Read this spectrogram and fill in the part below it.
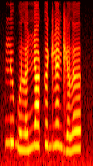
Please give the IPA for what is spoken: nɨ˦ɡʷɨ˨l ə˧ɲa˦kə˦d͡ʒɛ̃˦ d͡ʒə˨lə˧

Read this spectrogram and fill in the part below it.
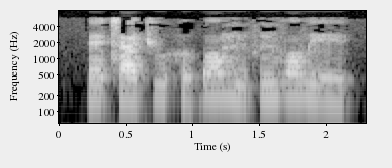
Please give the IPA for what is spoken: ɛ˨ t͡sa˨t͡ʃu˨hʊ˨ ɓɔ˦mĩ˨fĩ˦ vɔ˦βe˨

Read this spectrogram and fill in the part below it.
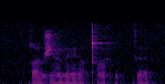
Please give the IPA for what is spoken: quː˨ʒã˨ ðɛ̃ː˨ɹqʼã˦hu˦kːə˦˨

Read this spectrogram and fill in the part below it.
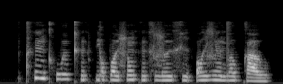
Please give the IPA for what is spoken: tʰĩ kʰwʉ kʰĩxpjɔpʌy̯ɬõ kĩxɮʉy̯xi ʔɔi̯ɮĩdʌu̯ kau̯

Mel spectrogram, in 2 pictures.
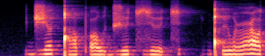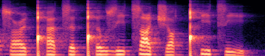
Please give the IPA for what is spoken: d͡ʒə ɡ͡ǃɒpʼɔwd͡ʒʉt͡szʉt͡s | ǃʼʉwʕɔt͡sʕʏ ǃʰat͡səǃʰəw zit͡sɑt͡ʃɒ ǃʰit͡si

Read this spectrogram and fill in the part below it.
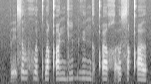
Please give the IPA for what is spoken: pḛsəvxʷæ kʷʼɛqʼɛ ŋɡibʱyŋɡə̰qʼy χə̰ʊ̯sə qʼə

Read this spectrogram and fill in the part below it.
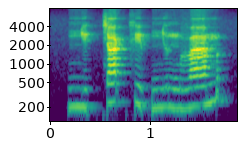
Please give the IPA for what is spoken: ɲe˨˩k̚ca˦˥k̚xe˨˩p̚ ɲə˨˩ŋ va˧˥m

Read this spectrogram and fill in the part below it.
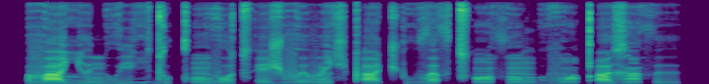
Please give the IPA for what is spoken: va˦ʎɨ˧no̤˨ ji̤˨˦du˨ kʼõ˨vo˦t͡sʼe˨ʒvɘ˧ βẽ˧çpʼa˨ t͡ʃʼṳ˧ðɐ˦θt͡sʼɔ̃˧ θõ˧ŋɔ̤˨ vɔ̃˨qʼɨ˧ɣã˨θɨ˨

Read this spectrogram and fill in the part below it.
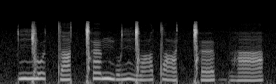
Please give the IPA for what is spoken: ŋ͡ǀu˦˨ ta˩˧˩ǀʰœ˥mu˩˥ ŋ͡ǀɔ˩˥tˤœ˨˩˦ǀʰœ˩˥ bʱa˨˩˦

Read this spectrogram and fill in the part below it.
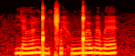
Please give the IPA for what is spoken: jɛlœ̃ɡ͡ǃœ̃ǁɛ̃ huŋ͡ǃœ wɛ̃wɛ

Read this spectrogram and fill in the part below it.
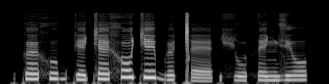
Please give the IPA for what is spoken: kœ˦xu˦bke˧cɛ˦ xɔ˦ce˦ bø˦ǀɛ˨ | çu˨θe˧ɲzʲo˦

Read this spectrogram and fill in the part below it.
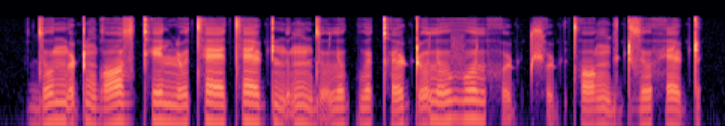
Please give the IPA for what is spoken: do˩˧n̪ɔ̰˧ʈ ŋɡɔː˩˧zkʰe˧nɳʊ˩˧tʰɛː˧ tʰɛː˧ʈ no̰˩˧ŋndo̰˩lʊ˩˧kʷœ˩˧ kʰœ˩˧ʈo̰˥lʊ˧˥ vo˥lho̰˩˧ʈ t͡ʃʰo̰˩˧ʈt̪ʰɔ˩˧ ŋɡɨ˩ʈzʊ˧hɛ˧ʈ

